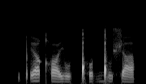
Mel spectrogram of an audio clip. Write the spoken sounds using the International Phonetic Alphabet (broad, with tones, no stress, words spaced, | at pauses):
pʼeː˦qʰo˨ juː˨ǃʰo˧ɡ͡ǃu˦ ʃa˨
